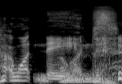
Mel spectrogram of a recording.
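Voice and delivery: slow, low mock interrogation; imitating Batman. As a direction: stretch it out like a hammed-up vigilante. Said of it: "the way he says".

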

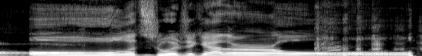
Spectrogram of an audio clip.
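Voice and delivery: loud put-on moose call. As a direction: moan it like an amorous moose. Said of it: "Mooses say".

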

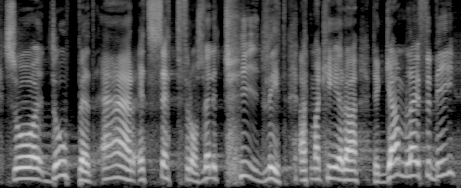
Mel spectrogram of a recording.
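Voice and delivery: loud, high, slow preaching push; preaching at full force. Acted. Pastor preaching to the church at full force. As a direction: drive the point home to the congregation.

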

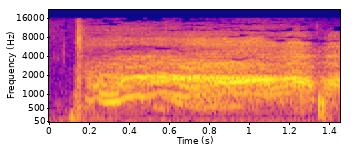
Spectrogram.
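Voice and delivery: high squealing burst of laughter; shrieking laugh. Real, not acted. Amused by Dawn's business-lady panic, squealing laugh.

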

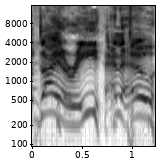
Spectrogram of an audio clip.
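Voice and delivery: high, hammed-up British toff voice; mock British accent. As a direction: greet like a pompous British gent. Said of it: "Sorry, all my English friends".

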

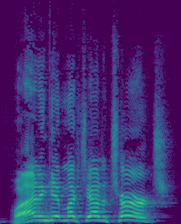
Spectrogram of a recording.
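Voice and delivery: high, whiny complaint; mock the lazy churchgoer; squeaky put-upon whine; whiny excuse.

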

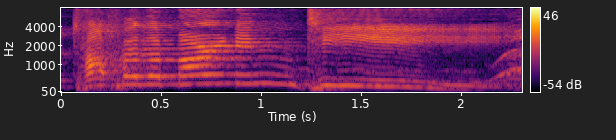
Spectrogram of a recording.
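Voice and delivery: high, slow, hammed-up Irish accent; mock Irish accent. Shown as a demonstration. Comic showing Irish crowd his practised accent, hammed-up Irish. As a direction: belt out a drawn-out parody Irish accent. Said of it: "I've been practicing the accent".

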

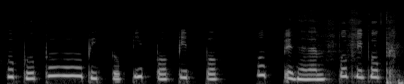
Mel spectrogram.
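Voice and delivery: playful robot boops and beeps; little droid noises sung out in uneven pitches; R2-D2 beeping. Pretend. Filling time for the players, R2-D2 beeps. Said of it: "We're fighting R two D two".

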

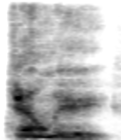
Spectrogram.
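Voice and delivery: low, loud imitated demand; Joker impression. Joker yelling on TV in the jittery footage, mock-menacing shout. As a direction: bark it out in a deep mock-menacing voice. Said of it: "He's like".

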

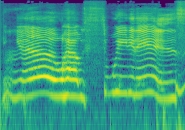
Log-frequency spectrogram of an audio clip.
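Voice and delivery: very high, drawn-out Gleason catchphrase; Jackie Gleason impression. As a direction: belt it out like a showman celebrating a sale. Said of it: "this Jackie Gleason thing".

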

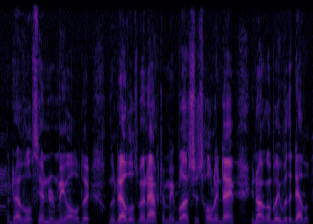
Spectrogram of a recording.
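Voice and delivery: low, soft mock complaining about the devil; whiny believer. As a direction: mimic a defeated churchgoer moaning.

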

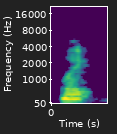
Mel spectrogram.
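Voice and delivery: sharp high gasp of alarm; shocked gasp. Retold or imitated. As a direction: gasp like someone scandalized.

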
